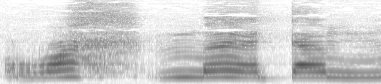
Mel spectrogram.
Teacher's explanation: tanwin bertemu dengan mim, tutup mulut, dengung. Ya, di sini idgham al-gunah lagi ya. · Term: idgham ma'al gunah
